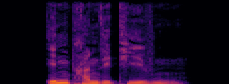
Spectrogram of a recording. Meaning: inflection of intransitiv: 1. strong genitive masculine/neuter singular 2. weak/mixed genitive/dative all-gender singular 3. strong/weak/mixed accusative masculine singular 4. strong dative plural
- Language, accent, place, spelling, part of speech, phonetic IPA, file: German, Germany, Berlin, intransitiven, adjective, [ˈɪntʁanziˌtiːvn̩], De-intransitiven.ogg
